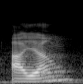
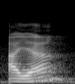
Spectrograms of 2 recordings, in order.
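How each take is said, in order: The two takes are said the same way.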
